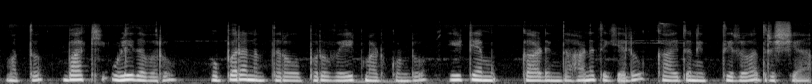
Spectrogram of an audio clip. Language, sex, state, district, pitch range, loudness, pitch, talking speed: Kannada, female, Karnataka, Mysore, 180-205 Hz, -15 LUFS, 190 Hz, 125 wpm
